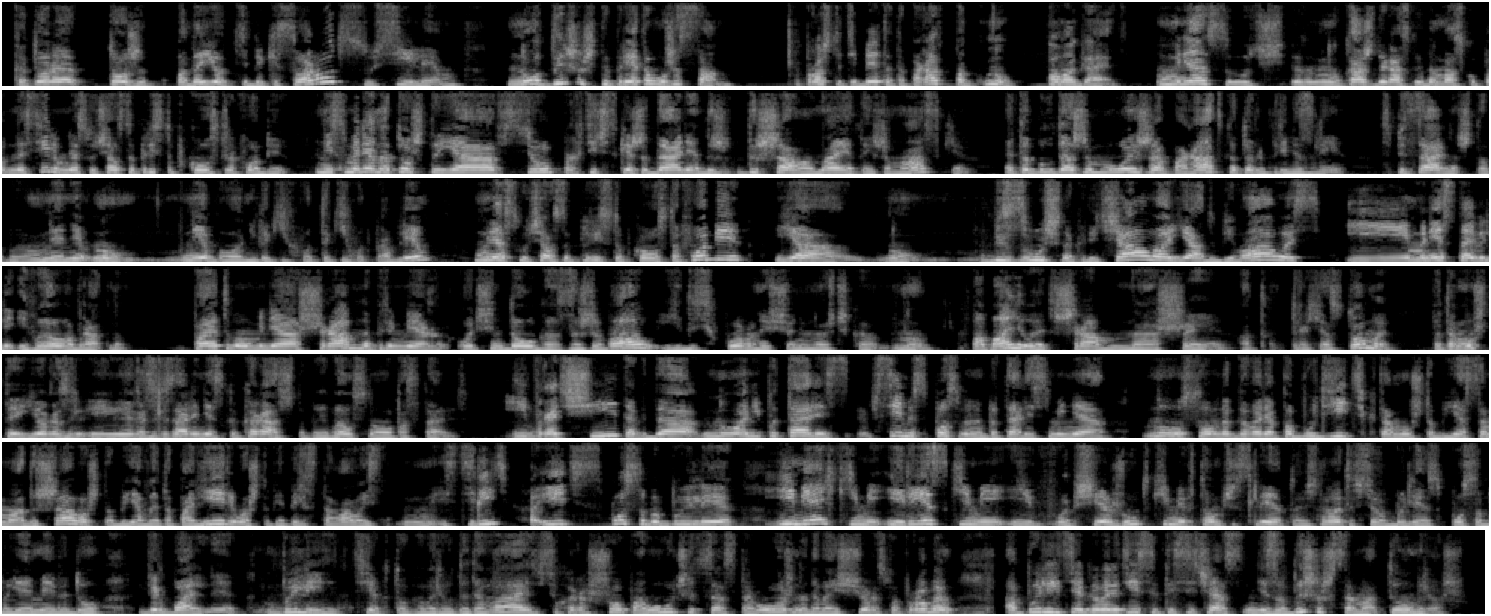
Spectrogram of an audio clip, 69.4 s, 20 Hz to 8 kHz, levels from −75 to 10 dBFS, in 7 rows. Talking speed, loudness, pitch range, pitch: 170 wpm, -17 LUFS, 210-250 Hz, 225 Hz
